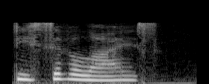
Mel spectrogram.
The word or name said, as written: decivilize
